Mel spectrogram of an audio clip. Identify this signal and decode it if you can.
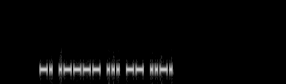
Morse code, heard as a keyed tone, about 52 wpm, 700 Hz. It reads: N1SMF
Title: USA Call Signs - 5 Characters - 4x Character Spacing - 50wpm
